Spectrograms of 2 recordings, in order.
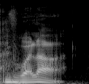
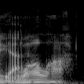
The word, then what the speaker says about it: voila: It's supposed to be voila, right? Like, you do pronounce the V. – Yeah. – Voila. – Yeah, yeah. – My dad used to always say voila. Voila. With a straight W.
